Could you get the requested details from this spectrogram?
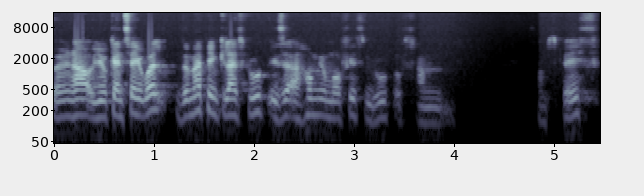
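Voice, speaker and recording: The delivery moves at a moderate pace with ordinary pitch variation. Loudness swings widely from moment to moment. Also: man, fairly high pitch for a man. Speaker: mathematician. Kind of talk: lecture. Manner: halting.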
